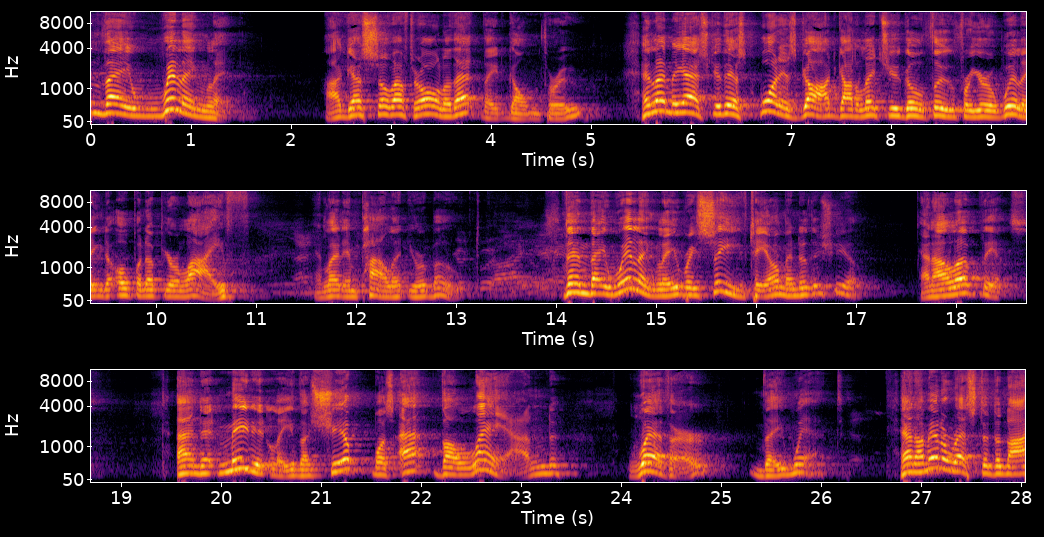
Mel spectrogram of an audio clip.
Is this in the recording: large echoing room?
yes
